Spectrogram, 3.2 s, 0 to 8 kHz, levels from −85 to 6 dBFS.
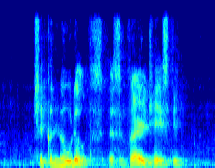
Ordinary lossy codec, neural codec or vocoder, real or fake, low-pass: none; codec, 24 kHz, 3 kbps, HILCodec; fake; 7.2 kHz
